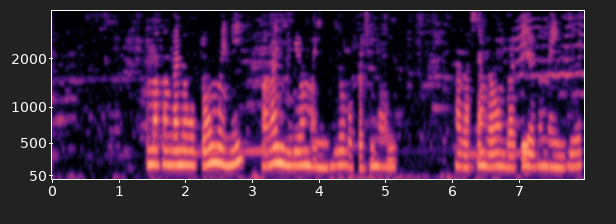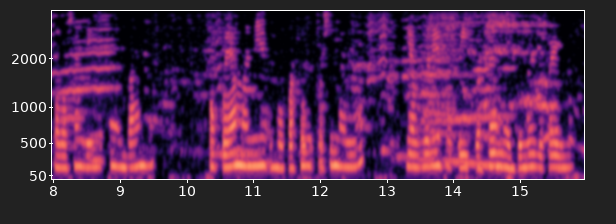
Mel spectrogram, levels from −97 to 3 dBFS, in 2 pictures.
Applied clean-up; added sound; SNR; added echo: classical method Wiener filter.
